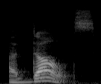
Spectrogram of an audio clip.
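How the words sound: It is said with the American stress pattern. "Adults is actually American, American English"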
